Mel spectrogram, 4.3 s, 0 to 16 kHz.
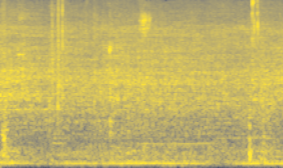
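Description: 2022 Toyota Tacoma pickup's engine running steadily at low revs as the truck crawls slowly over rocks, heard from outside. A light knock sounds near the end.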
